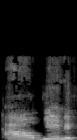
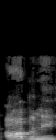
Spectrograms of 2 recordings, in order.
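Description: First: The name is said with a local twang. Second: The name is said plainly, without a twang. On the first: It refers to the city in Georgia. "Albany for Georgia" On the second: It refers to the city in New York. "Albany is for New York"

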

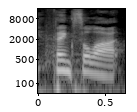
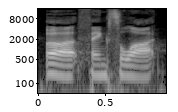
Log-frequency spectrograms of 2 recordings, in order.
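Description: First: It sounds sincere and genuine. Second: It sounds sarcastic and mocking.

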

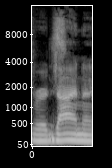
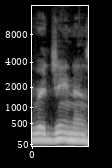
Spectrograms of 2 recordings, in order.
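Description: First: The i is said like 'eye'. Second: The i is said like 'ee'. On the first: The speaker calls it right. "So you got to pronounce the I" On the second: The speaker calls it wrong. "They get mad if you say it like Regina"

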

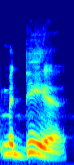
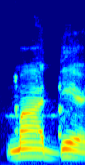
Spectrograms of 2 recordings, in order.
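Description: First: The name ends without an audible R sound. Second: The name ends with an audible R sound. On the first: The speaker calls it wrong. "not Madeir" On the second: The speaker calls it right. "So it's Madeir with an R on the end of it"

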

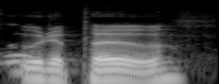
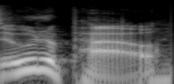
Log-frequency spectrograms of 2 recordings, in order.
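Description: First: The last syllable sounds like 'oo'. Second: The last syllable sounds like 'ow'. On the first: The speaker calls it wrong. "You don't say it's Utapu" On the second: The speaker calls it right. "It's Utapau"

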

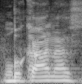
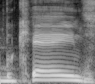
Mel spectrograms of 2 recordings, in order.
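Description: First: The word is said in a strong paisa accent. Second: The word is slurred like a drunk person. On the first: The speaker is acting very paisa. "when I'm like super paisa, like" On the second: The speaker is drunk. "when I'm drunk, I'd be like"

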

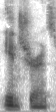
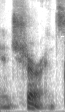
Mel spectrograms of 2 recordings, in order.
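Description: First: Southern style, stress on the first syllable. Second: Non-Southern style, stress on the second syllable.

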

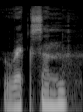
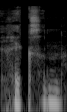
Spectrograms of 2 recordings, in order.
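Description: First: The name begins with an R sound. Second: The name begins with a breathy H sound. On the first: "instead of Rickson" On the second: "almost like a very breathy H"

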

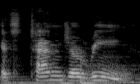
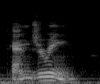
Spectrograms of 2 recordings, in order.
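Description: First: The stress is on the last syllable. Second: The stress is on the first syllable. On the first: This is the British pronunciation. "in the UK, the emphasis is on the final syllable, the reen" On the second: This is the American pronunciation. "In the United States, it's on the tan"

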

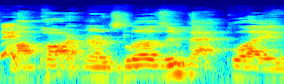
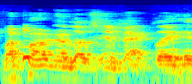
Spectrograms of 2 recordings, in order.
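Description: First: It is read in a put-on Southern American accent. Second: It is read in the speaker's ordinary accent. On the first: "I'm gonna do this in the southern accent" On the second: "Do [name] voice"

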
